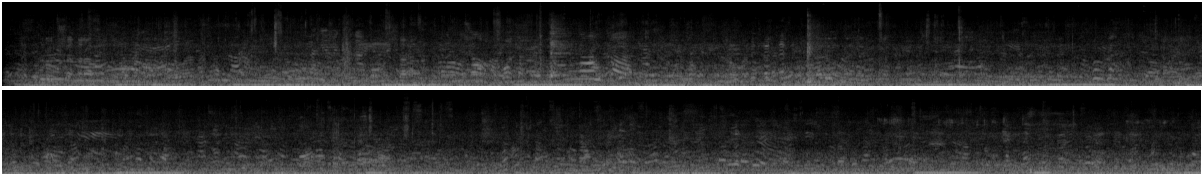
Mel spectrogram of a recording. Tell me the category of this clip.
Soundscapes > Urban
